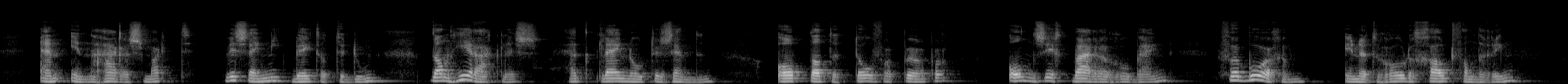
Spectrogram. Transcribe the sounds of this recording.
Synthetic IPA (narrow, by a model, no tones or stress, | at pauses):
ɛnɪnɦaːɾəsmɑɹt | ʋɪsɛjnit̚bejtəɹtədun | dɑnɦɪːɾaːklɛs | hətklɛjnowtəzɛndən | ɔp̚dɑt̚dətowvəɹpøɹpər | ɔnzɪχd̚baːrərowbɛjn | v̥əɹbɔɹχən | ɪnɦətrowdəχɑwtfɑndərɪŋ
